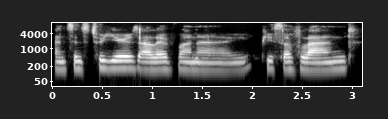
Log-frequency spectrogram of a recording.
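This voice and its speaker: Flat-voiced Swiss woman outdoors. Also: low voice, noisy background. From Switzerland. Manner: soft, reflective, halting with restarts. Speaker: guest. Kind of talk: casual interview chat. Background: birdsong.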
